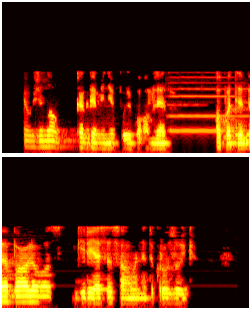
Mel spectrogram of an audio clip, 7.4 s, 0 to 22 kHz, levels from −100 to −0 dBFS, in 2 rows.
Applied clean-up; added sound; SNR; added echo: classical method Wiener filter.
